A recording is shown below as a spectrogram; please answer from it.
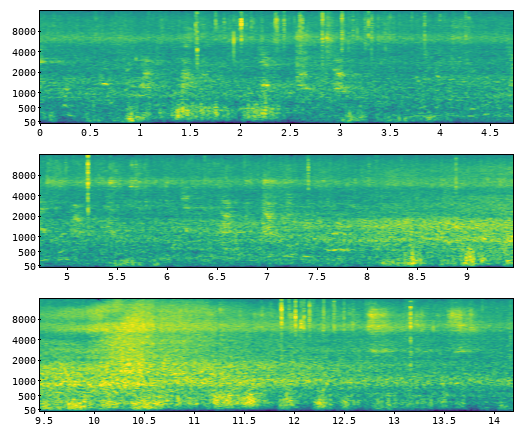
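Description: Wind buffeting the microphone in irregular gusts, with a louder rushing swell between about eight and twelve seconds in.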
